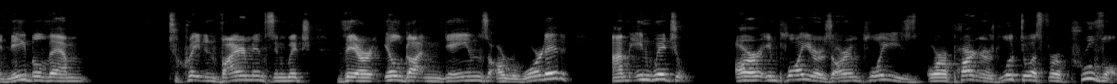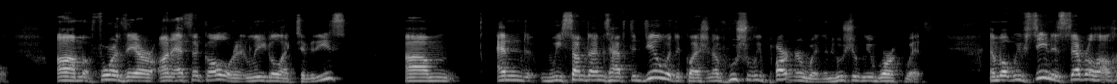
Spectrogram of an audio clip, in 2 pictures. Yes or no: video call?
yes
